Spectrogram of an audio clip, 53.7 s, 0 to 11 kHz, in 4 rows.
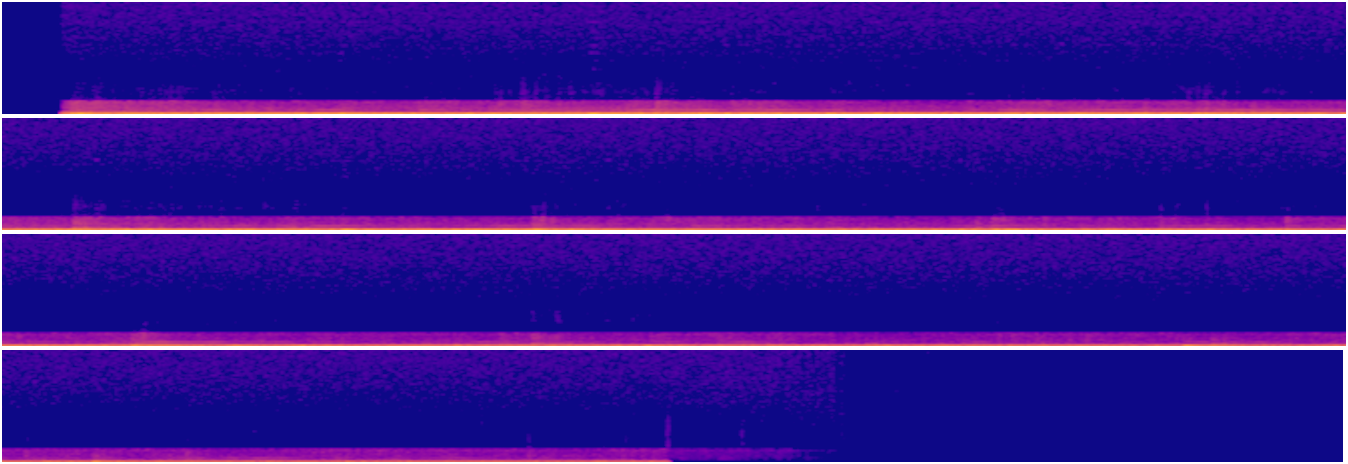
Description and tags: nuclear rain slower-bass
End of boiling.
Recorder with Zoom h2n
Processed in Reaper
From series of processed samples recorded in kitchen.
nuclear, rain, fx, weird, sci-fi, ambience, bass-havy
